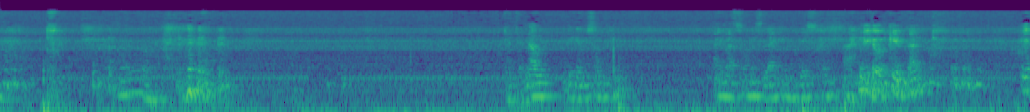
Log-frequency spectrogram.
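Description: An elderly man speaks calmly and slowly, with pauses.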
